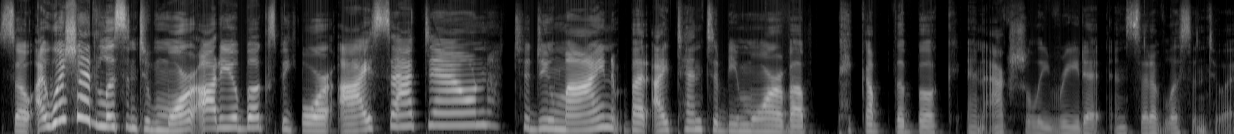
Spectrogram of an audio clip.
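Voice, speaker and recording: A woman speaks at a medium pitch in a bright, sharp tone, with hardly any pauses. Her pitch swings very widely and her loudness shifts a lot, with a dry, close sound and no echo. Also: moderate pace. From Croatia. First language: Croatian. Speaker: author and social media creator. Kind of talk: interview answers and reading aloud from memoir.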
